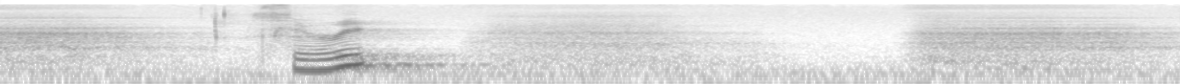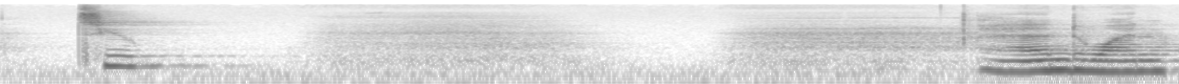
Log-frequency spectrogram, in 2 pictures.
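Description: A woman breathes in and out slowly and deeply.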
